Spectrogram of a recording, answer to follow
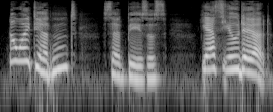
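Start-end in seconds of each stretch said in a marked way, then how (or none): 0.1-1.0 higher-pitched defensive denial. A narrator's reading. Older sister denies skipping to her little sister, defensive. 2.5-3.4 put-on higher, insistent little-kid contradiction. A narrator's reading. Little sister contradicts her older sister, insistent. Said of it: "insisted Ramona".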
